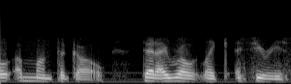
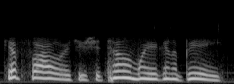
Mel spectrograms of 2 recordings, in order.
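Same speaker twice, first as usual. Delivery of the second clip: higher-pitched imitation of a manager; manager's female voice; 7 semitones higher than usual. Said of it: "I do this, you know, my female voice".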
